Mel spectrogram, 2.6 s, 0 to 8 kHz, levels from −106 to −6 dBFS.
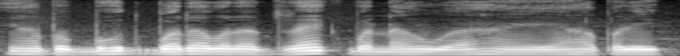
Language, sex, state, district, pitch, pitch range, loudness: Hindi, male, Bihar, West Champaran, 130 Hz, 125-140 Hz, -15 LUFS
